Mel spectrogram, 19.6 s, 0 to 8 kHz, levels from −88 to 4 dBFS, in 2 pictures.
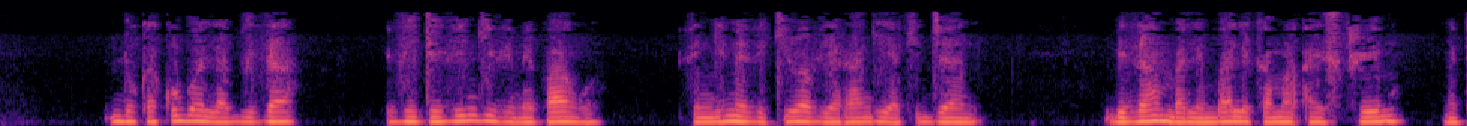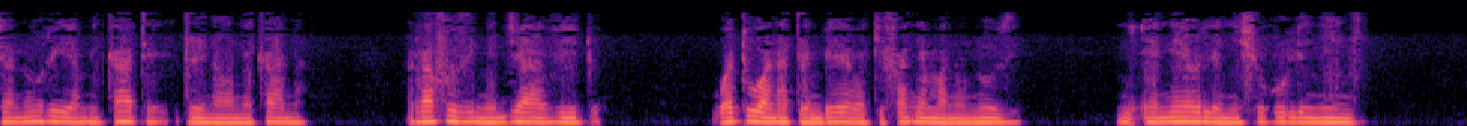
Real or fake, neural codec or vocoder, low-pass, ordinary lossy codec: fake; vocoder, 22.05 kHz, 80 mel bands, WaveNeXt; 7.2 kHz; MP3, 24 kbps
